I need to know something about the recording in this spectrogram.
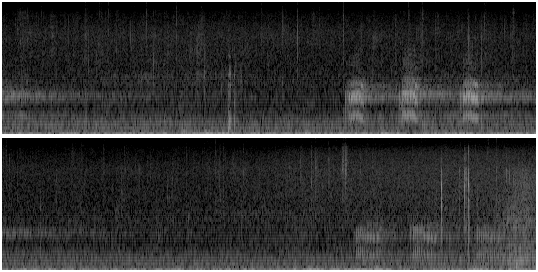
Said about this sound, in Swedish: Det lät inte som den korpen var på några kadaver.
